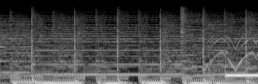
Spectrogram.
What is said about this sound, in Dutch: Eerste hulp bij ontlezing. Blijft toch vet, hè, die jingle? Ja. Echt een goede jingle is het.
